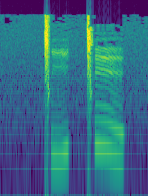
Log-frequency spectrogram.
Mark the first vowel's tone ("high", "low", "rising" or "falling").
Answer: rising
